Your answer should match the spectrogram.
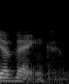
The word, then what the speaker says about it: Avanc: So, I'm going to say the Avanc, because that is the pronunciation that I heard the most often. And just so you guys are aware, there's different spellings. There's A-V-A-N-C, A-F-A-N-C, and A-D-D-A-N-C.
